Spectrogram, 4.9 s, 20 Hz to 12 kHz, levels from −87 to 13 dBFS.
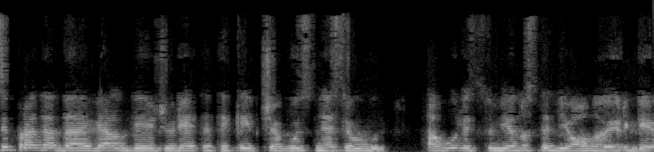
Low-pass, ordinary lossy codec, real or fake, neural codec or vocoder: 10.8 kHz; AAC, 32 kbps; real; none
